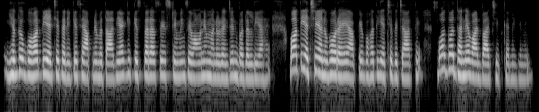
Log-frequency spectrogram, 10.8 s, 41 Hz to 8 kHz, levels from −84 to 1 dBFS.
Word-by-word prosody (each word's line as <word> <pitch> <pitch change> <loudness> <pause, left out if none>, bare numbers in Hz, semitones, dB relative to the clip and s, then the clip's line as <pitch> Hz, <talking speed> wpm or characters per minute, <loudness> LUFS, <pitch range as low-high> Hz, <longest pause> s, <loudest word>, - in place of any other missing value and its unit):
ये 240 +2 +5
तो 260 -1 +2
बहुत 235 +1 +3
ही 245 - +5
अच्छे 230 +2 +2
तरीके 220 -1 -1
से 225 0 -3
आपने 215 +1 0
बता 205 -1 0
दिया 220 +2 0
कि 245 - -5
किस 230 0 -1
तरह 225 -1 +3
से 230 0 -3
स्ट्रीमिंग 225 -1 -4
सेवाओं 210 -2 -1
ने 225 +1 -1
मनोरंजन 210 +1 -2
बदल 200 -2 -2
दिया 200 -1 -4
है। 195 0 -12 0.4
बहुत 300 +2 +4
ही 315 - 0
अच्छे 270 +2 +2
अनुभव 235 0 +3
रहे 220 -1 +2
आपके, 210 +2 -1
बहुत 220 +1 -4
ही 230 - -1
अच्छे 225 +3 -2
विचार 200 -1 -3
थे। 225 - -5 0.4
बहुत-बहुत 300 +1 +1
धन्यवाद 225 -3 +2
बातचीत 195 -1 -5
करने 195 -1 -9
के 195 0 -14
लिए। 200 +3 -17
220 Hz, 210 wpm, -23 LUFS, 205-235 Hz, 0.4 s, ये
